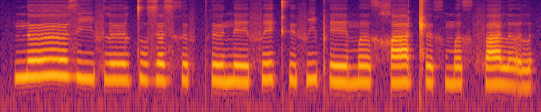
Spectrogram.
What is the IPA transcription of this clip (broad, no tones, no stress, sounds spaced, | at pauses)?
n œː z iː f l øː l t u z œ z x ø f pʰ ø n eː f e kʰ y f i pʰ eː m əː x χ a ǁ ø x m ə x f a l ə l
